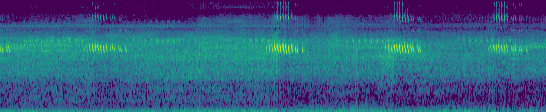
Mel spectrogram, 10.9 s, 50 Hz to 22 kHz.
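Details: Grass insects of late summer at Hangang Park, Jamwon district, Korea, recorded August 2021: four loud pulsed chirp bursts near 2, 5.6, 8 and 10 seconds, each with a high buzzy tip, separated by quieter continuous insect drone.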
